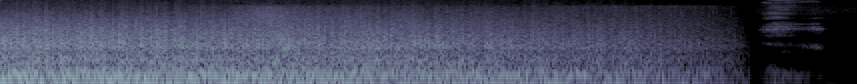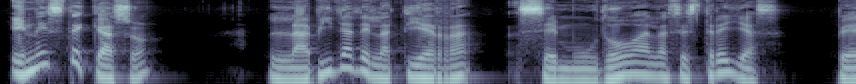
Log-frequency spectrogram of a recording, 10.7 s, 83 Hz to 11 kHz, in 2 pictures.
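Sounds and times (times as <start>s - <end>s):
powerful rocket launch rumble: 0.0s - 4.7s
speech: 5.4s - 6.4s, 7.0s - 10.7s.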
